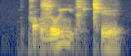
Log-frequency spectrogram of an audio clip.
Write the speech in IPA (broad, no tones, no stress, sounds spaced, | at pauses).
k ɑ̰ z ʊ ʎ ɛ̰ x cʰ ɪ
